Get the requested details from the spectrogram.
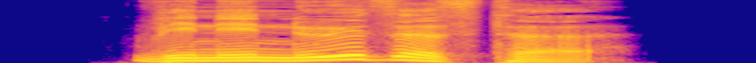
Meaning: inflection of venenös: 1. strong/mixed nominative/accusative feminine singular superlative degree 2. strong nominative/accusative plural superlative degree
- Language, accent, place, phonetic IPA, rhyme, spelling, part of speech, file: German, Germany, Berlin, [veneˈnøːzəstə], -øːzəstə, venenöseste, adjective, De-venenöseste.ogg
